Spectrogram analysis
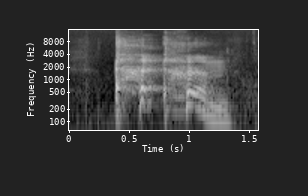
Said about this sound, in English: As he coughs.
